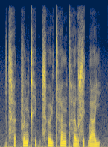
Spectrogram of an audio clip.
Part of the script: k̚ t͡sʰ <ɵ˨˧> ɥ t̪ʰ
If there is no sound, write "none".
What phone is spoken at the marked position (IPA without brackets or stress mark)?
ɵ˧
